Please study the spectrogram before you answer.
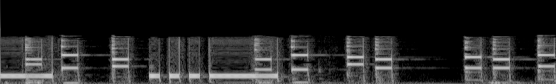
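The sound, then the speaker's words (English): Telephone keypad tones as a phone number is dialed: a quick, irregular series of short, bright electronic beeps with brief gaps between them, with no talking. “I'll dial it up. All right, we're going to call this guy right now.”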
